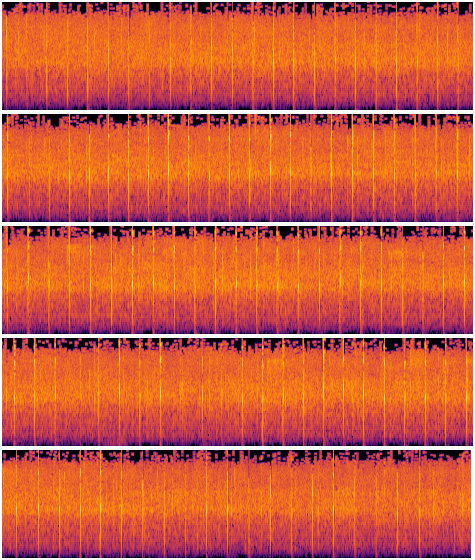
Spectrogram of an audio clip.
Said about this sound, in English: So I think we should give him a round of applause.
